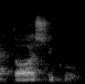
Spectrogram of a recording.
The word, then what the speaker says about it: tóxico: Não se pronuncia tóxico. Se pronuncia tóxico. Se pronuncia tóxico. É como se fosse no lugar do X, duas letras. K, S. É no lugar do X, como se fosse KS.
